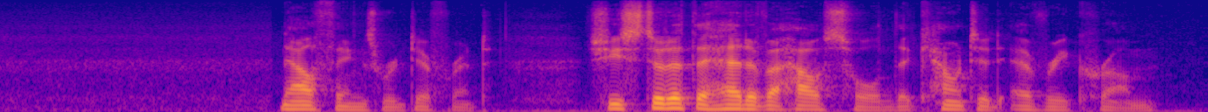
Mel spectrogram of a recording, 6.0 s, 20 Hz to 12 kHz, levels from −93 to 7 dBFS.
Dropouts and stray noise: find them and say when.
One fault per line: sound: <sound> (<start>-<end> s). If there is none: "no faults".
no faults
